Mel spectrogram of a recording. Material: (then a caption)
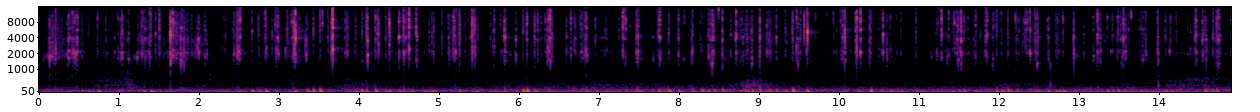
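Wood. Long nails scratch across the woody scales of a large, elongated, solid, dry brown pine cone. The result is a quiet, steady stream of rapid, dry, crackling clicks with a bright edge, over a constant low hum underneath.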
